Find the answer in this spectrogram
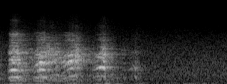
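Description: Brief chuckling laughter, dying away after about a second and a half.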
